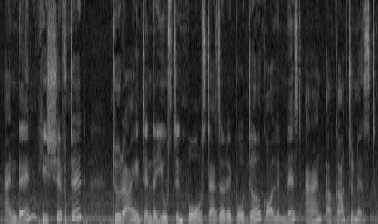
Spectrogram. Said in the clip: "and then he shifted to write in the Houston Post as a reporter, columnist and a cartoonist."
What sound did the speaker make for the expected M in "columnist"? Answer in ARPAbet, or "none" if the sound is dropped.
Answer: M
